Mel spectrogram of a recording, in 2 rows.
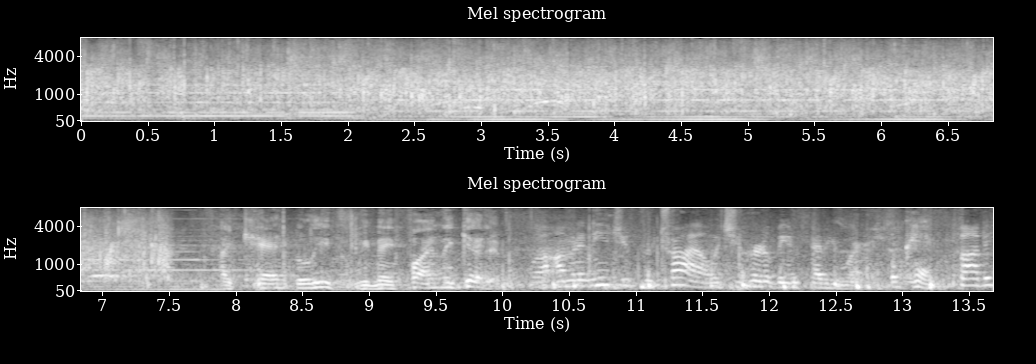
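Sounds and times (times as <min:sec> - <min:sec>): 
courtroom applause: 0:00.0 - 0:08.1
speech: 0:07.9 - 0:13.6.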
